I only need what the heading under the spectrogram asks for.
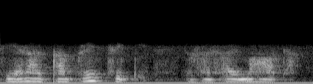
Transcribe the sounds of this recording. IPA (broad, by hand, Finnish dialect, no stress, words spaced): siːhen ɑikhɑˑm pritsikːi josɑ sɑi mɑːtɑ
